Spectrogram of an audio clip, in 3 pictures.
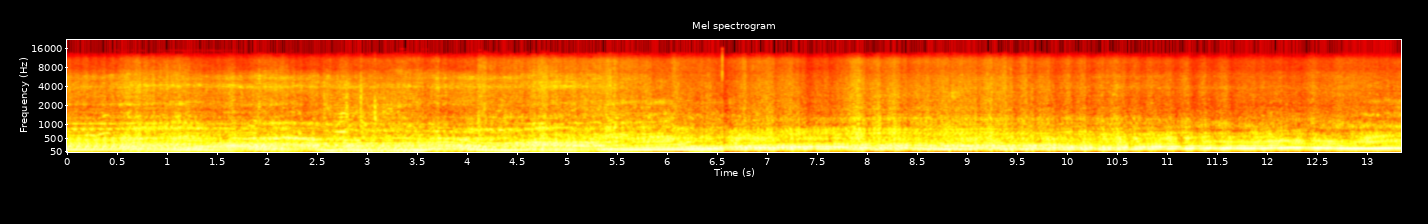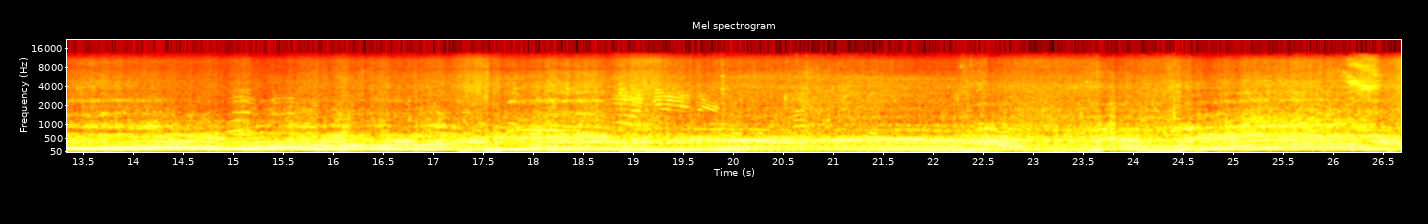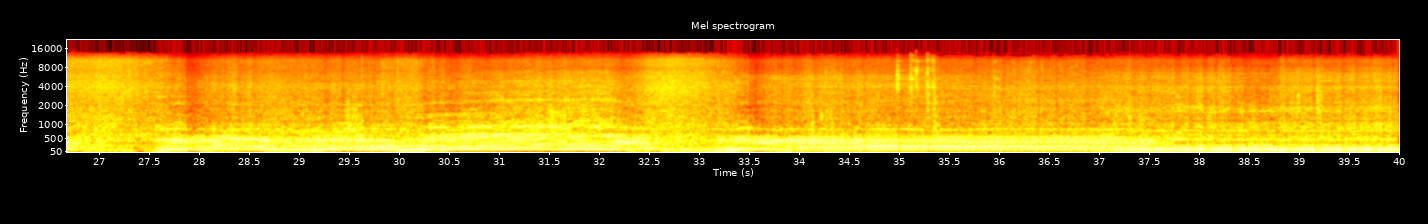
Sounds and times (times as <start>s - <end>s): Truck: 0.0s - 40.0s
Speech: 0.1s - 0.8s, 2.2s - 3.1s, 13.7s - 16.1s, 17.7s - 21.0s.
